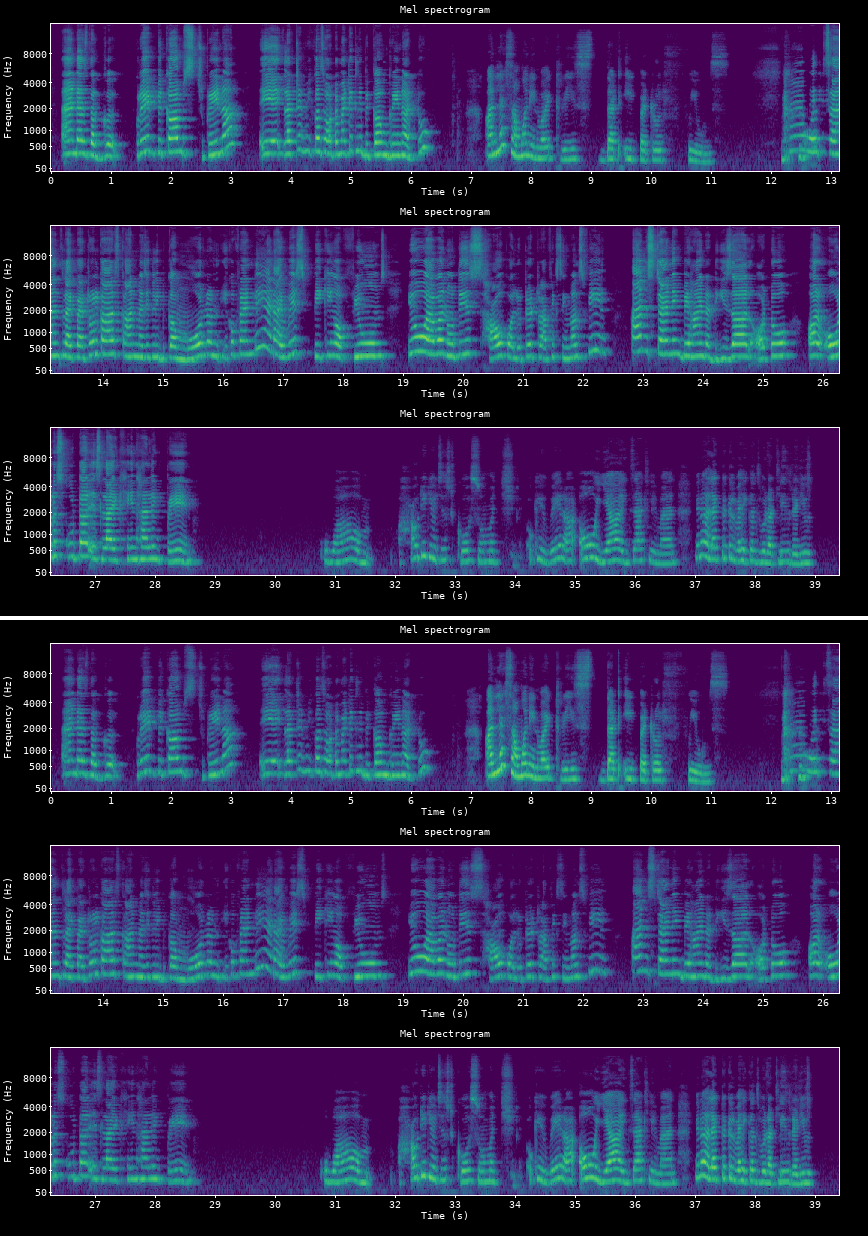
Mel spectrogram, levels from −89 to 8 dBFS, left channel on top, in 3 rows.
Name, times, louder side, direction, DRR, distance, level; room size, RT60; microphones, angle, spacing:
voice 1, 0.2-3.1 3.5-6.4 12.3-18.8 19.1-22.4 22.8-28.7, left 6 dB, 70° left, 0.4 m, -23 dB
voice 2, 6.9-10.3 10.6-11.0 12.2-12.6 30.8-31.6 32.0-38.9, right 5 dB, 40° right, 0.5 m, -24 dB
3.0 x 2.3 x 2.3 m
head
